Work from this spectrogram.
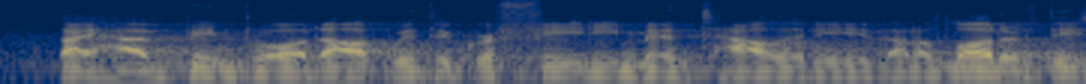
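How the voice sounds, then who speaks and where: Here is a man with an Australian accent. His intonation is monotone and flat. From Melbourne, Australia. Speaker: street artist. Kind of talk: interview monologue. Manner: halting, many fillers and repetitions.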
